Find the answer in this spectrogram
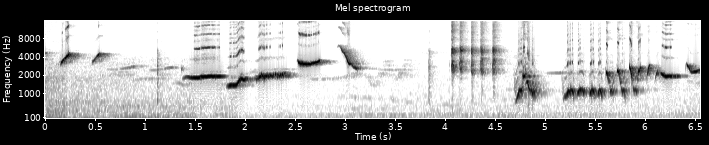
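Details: Provoking song of a white-rumped shama, meant to get other birds singing: scattered rising whistles and sharp clicks between quiet gaps, then a quick run of buzzy rising notes.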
